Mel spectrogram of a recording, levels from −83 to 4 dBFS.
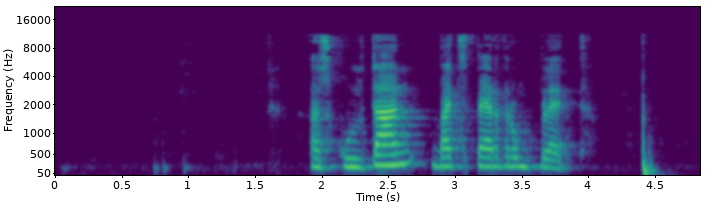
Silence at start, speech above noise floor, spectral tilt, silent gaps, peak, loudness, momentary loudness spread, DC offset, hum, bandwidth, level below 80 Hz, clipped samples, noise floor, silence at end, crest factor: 1.9 s; 54 dB; -4 dB/octave; none; -2 dBFS; -20 LUFS; 17 LU; under 0.1%; none; 11.5 kHz; -46 dBFS; under 0.1%; -74 dBFS; 0.35 s; 22 dB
